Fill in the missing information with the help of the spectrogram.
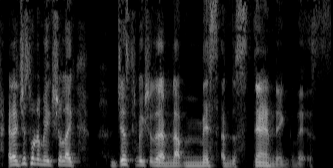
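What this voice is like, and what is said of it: Belgian accent in English. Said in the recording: “I didn't grow up here, right? That's the accent. I'm Belgian.”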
